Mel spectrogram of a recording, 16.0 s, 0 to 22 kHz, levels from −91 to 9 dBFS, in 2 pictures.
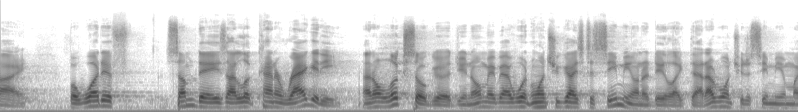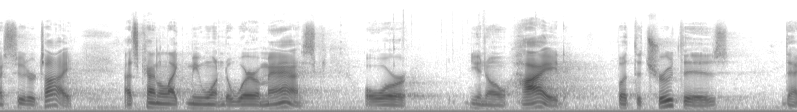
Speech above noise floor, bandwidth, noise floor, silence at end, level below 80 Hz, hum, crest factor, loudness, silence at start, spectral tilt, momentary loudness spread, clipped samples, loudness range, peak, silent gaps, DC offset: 29 dB; 13 kHz; -57 dBFS; 0 s; -66 dBFS; none; 24 dB; -29 LUFS; 0 s; -4.5 dB/octave; 13 LU; under 0.1%; 5 LU; -6 dBFS; none; 0.4%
